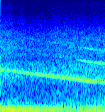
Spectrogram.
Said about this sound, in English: Sorry. I'm in the road, so there's cars. I don't know if that's an ambulance or it's the police. Yeah, I can't tell the difference because apparently, it's an ambulance actually. So let's just wait for it to pass.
